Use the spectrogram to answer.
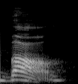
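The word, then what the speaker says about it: Baal: him Charming tea yes it could be pronounced bail or ball I understand we're not talking about the pronunciation gratitude I was taught that the name is ball it is also pronounced bail b-a-e-l or b-e-a-l I understand that's not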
